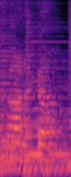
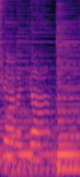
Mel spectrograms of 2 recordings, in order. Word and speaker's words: Hanukkah: So much Hanukkah to celebrate Hanukkah. It's not pronounced Channukah. The C is silent in Hanukkah.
